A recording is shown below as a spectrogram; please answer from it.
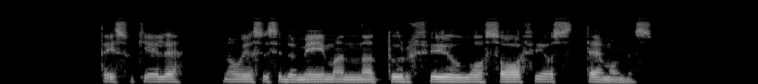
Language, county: Lithuanian, Vilnius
